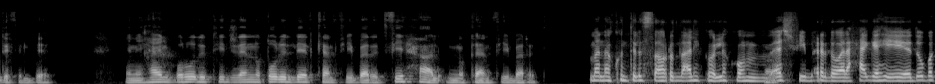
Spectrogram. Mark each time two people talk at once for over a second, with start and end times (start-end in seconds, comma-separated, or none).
none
